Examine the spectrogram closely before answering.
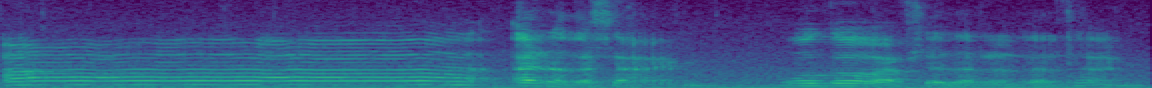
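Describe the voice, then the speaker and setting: A woman's voice: extremely high pitch, expressive, measured pace, distant mic, noisy background. A woman live-streaming a video game, chatting casually and reacting to herself as she plays. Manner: reactive, talking to herself while playing. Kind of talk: casual playthrough chat. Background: video game music.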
